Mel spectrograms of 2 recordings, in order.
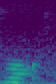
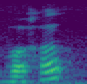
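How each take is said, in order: First: The pronoun is pronounced as one syllable, 'wo'. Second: The pronoun is pronounced as two syllables, 'vaha'. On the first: "Generally, you hear it as wo" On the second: "Some people do that"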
